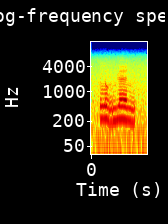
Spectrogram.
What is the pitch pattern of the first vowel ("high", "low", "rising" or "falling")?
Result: low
